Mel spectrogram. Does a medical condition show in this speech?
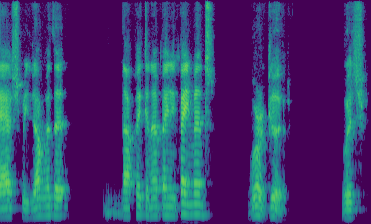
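Yes: ALS.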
